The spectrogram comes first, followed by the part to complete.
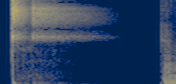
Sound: snap

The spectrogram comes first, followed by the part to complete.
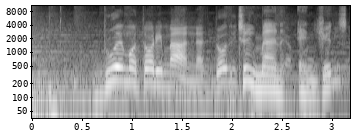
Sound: speaking in foreign language

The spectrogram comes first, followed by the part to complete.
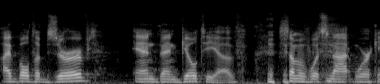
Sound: laughing

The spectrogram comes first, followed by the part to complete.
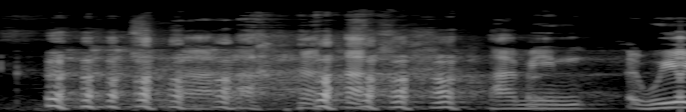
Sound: audience laughs

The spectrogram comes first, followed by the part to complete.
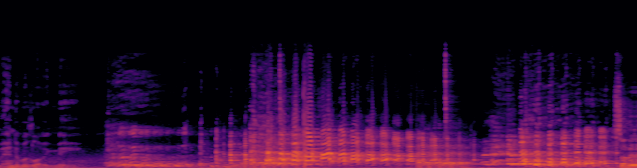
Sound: laughing

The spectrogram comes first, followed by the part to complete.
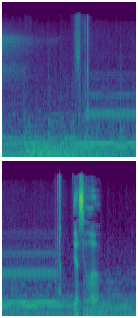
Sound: phone dial tone

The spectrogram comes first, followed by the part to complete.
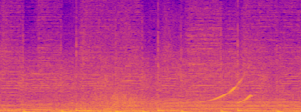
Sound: truck soaring

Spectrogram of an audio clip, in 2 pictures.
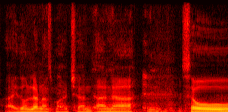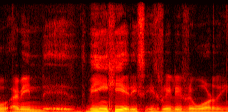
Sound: laughter

